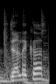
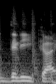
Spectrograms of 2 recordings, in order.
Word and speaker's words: Delica: Which is essentially a Delica or Delica, depending on how you say it, but I say Delica.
